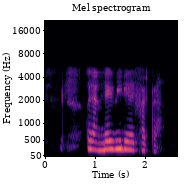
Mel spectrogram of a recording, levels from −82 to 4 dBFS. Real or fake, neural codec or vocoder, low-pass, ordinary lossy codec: fake; codec, 32 kHz, 1.9 kbps, SNAC; 5.4 kHz; AAC, 24 kbps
